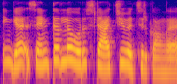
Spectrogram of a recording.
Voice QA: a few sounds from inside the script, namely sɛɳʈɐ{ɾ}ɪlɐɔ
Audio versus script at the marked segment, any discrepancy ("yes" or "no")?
no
